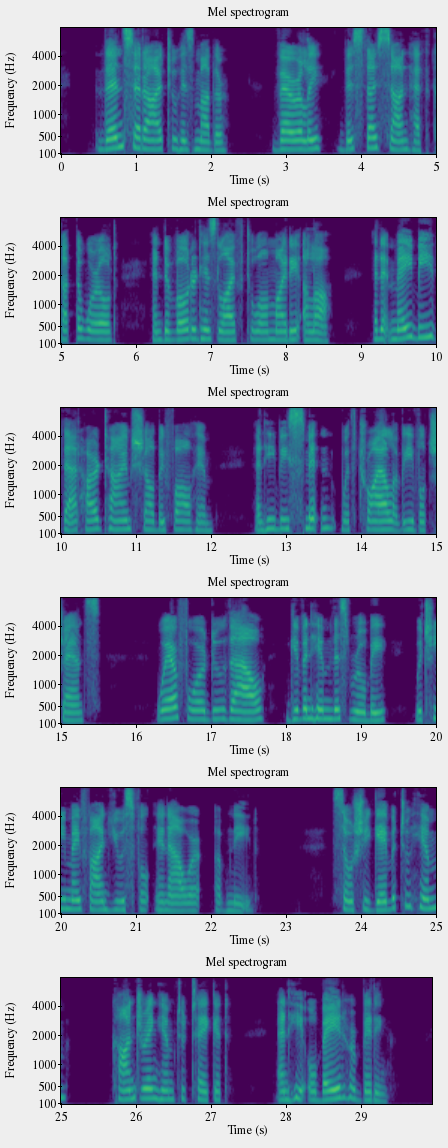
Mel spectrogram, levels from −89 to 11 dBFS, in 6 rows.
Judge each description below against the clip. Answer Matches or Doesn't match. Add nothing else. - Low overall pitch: Doesn't match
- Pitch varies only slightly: Matches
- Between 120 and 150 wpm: Matches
